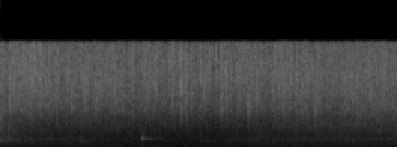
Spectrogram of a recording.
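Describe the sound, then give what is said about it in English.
A steady, continuous rush of water pours from a tap into a tub with the drain plugged, a broad hissing wash over a low churning rumble, unbroken for the whole stretch with no voices. “Now just remember to plug the drain first, and... Okay. Now we turn this on.”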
